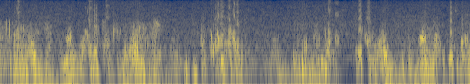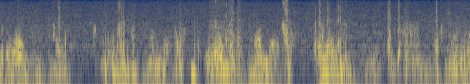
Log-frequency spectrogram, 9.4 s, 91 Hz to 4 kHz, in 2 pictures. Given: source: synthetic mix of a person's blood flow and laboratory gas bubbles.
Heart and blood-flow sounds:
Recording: Doppler ultrasound of blood flow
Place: precordium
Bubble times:
0.00-0.52 s: bubbles
0.80-1.63 s: bubbles
1.83-2.48 s: bubbles
2.92-3.42 s: bubbles
3.52-3.75 s: bubbles
4.00-4.16 s: bubbles
4.21-4.75 s: bubbles
5.21-5.39 s: bubbles
5.62-6.09 s: bubbles
6.43-6.72 s: bubbles
6.79-7.13 s: bubbles
7.44-7.66 s: bubbles
7.83-8.21 s: bubbles
8.57-8.91 s: bubbles
9.02-9.41 s: bubbles
From the record:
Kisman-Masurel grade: 342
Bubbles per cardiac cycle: rolling drumbeat, 9 or more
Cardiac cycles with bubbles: 100%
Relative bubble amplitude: moderate (0.250 to 0.450)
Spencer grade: 3 (all of the cardiac periods contain showers or single bubble signals, but not dominating or overriding the cardiac motion signals)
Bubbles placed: only in the low amplitude regions of the cardiac cycle

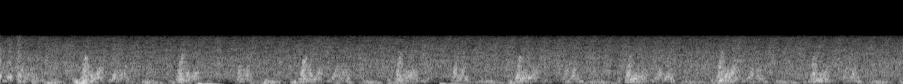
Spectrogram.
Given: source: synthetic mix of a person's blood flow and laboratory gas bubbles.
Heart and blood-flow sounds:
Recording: Doppler ultrasound of blood flow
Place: precordium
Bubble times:
0.00-0.27 s: bubbles
0.35-0.46 s: bubbles
From the record:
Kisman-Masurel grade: 212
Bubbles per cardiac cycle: several, 3 to 8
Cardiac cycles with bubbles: 1 to 10%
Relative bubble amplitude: moderate (0.250 to 0.450)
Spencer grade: 1 (occasional bubble signal discernible with the cardiac motion signal, with majority of cardiac periods free of bubbles)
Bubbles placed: only in the low amplitude regions of the cardiac cycle

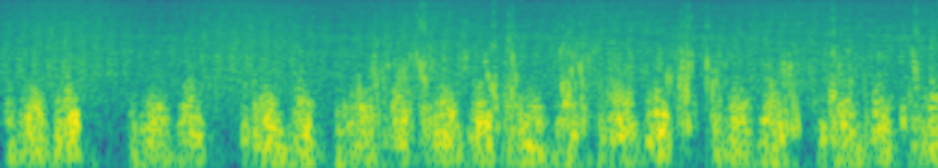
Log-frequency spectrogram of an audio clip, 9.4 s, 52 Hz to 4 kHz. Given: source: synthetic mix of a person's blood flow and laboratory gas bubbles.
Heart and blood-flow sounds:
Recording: Doppler ultrasound of blood flow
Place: precordium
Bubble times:
0.03-0.44 s: bubbles
3.33-3.47 s: bubbles
3.50-3.63 s: bubbles
3.67-4.46 s: bubbles
4.56-5.26 s: bubbles
5.55-6.34 s: bubbles
6.54-6.97 s: bubbles
7.02-7.33 s: bubbles
7.79-8.00 s: bubbles
8.11-8.51 s: bubbles
8.62-8.71 s: bubbles
8.97-9.24 s: bubbles
9.28-9.36 s: bubbles
From the record:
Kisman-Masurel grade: 232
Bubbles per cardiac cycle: several, 3 to 8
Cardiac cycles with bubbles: 50 to 99%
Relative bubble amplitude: moderate (0.250 to 0.450)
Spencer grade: 3 (all of the cardiac periods contain showers or single bubble signals, but not dominating or overriding the cardiac motion signals)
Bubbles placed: anywhere in the cardiac cycle

